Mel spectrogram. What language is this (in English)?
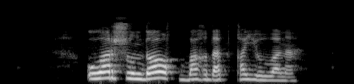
Bashkir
